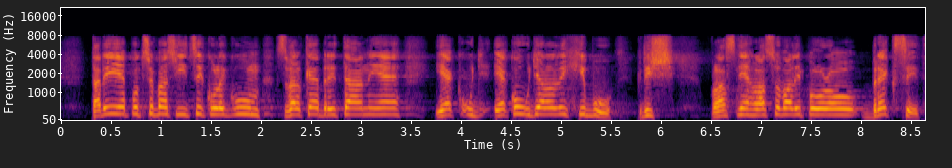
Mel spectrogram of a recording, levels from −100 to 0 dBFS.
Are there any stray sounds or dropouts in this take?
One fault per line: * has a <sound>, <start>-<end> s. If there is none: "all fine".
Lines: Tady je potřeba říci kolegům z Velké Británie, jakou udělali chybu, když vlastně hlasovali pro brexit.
all fine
